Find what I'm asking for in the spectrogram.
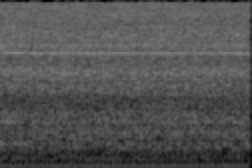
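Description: A Miele HEPA vacuum cleaner runs with a steady, loud broadband whoosh and low motor hum, continuous and close, with no speech.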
